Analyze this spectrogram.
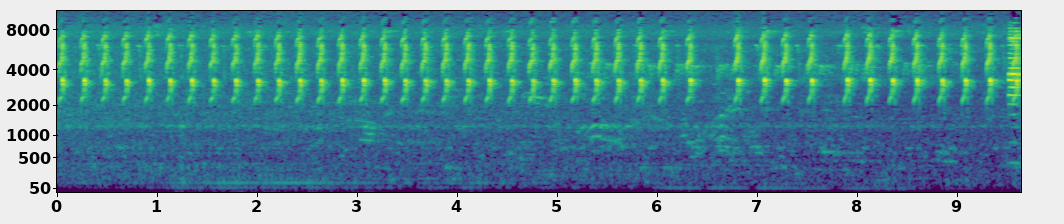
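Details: Persistent high chips from a Common tailorbird at the nest, repeated a little over twice a second with a short pause near the end, over a faint low hum.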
